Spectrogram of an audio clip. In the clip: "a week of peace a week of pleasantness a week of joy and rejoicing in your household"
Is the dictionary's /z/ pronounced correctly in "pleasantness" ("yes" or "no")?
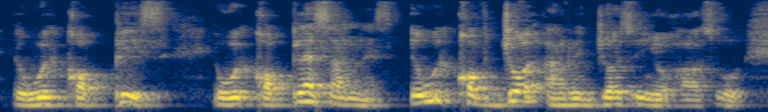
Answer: no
